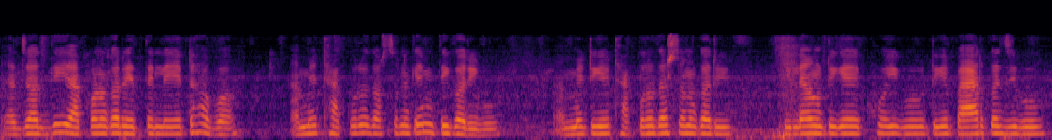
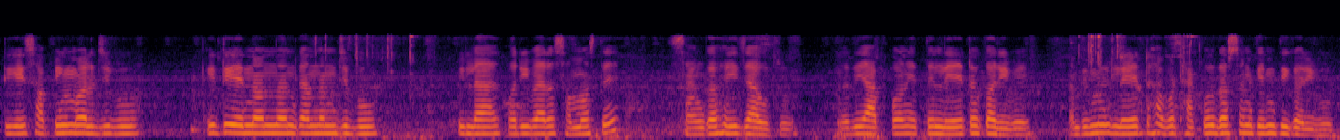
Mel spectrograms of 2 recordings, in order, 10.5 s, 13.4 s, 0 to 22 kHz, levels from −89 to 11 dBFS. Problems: none marked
